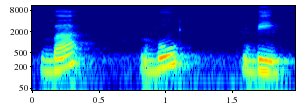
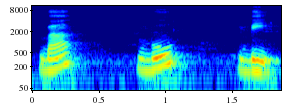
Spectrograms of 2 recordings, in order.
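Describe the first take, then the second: Both takes have the same delivery.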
